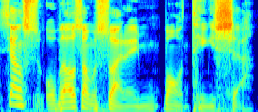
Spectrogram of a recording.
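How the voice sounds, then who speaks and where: A man's voice: lowish voice, lively intonation, fast talker, no echo. A young man, chatting on a podcast and slipping into odd, quirky intonation when nervous. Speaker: podcast co-host. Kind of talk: casual chat.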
